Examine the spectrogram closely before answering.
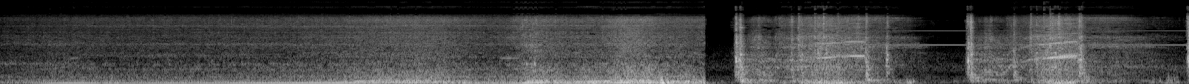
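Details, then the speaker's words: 1977 Chevy/GMC C7000 big truck with a brand-new carburetor, not run in almost 12 years: catches and runs with a lumpy, surging drone, nearly dying twice; possibly running on 11-year-old tank fuel, suspected, not confirmed. "I don't quite know what it's running off of unless it's pulling 11y old gas from the tank. This old card does not seem to be loving life."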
